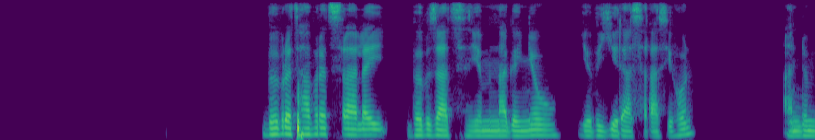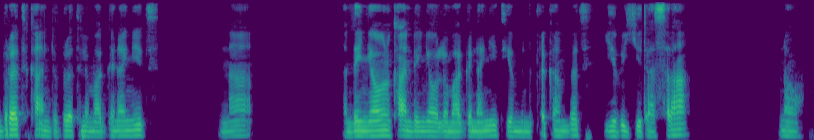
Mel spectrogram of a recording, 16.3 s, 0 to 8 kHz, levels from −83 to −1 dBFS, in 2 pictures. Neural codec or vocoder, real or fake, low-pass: none; real; 7.2 kHz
